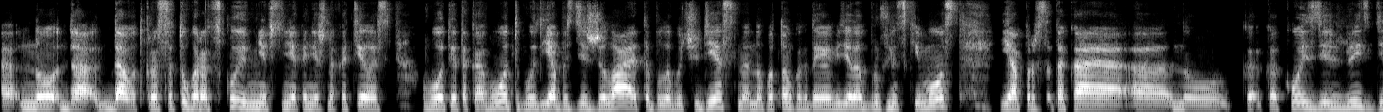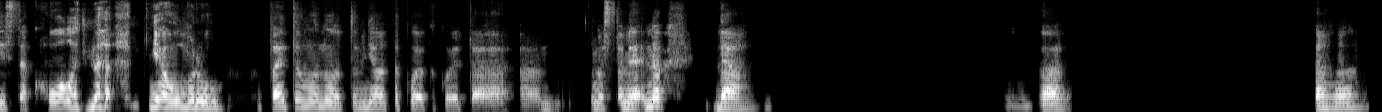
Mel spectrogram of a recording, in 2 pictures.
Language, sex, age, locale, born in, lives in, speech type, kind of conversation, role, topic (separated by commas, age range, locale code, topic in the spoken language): Russian, female, 35-39, ru-UA, Ukraine, United States, conversation, unstructured, none, Какое место в мире удивило тебя больше всего?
